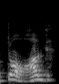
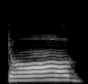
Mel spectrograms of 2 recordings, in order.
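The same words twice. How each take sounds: First: The word is said at a normal, quick pace. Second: The word is said slowly with each sound distinct.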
